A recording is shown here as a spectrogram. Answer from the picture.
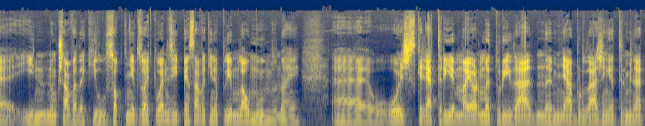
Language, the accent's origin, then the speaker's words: Portuguese; Vila do Conde, Porto, Portugal; moved away as an adult; also born or lived in Braga; Saí do Rio Ave, saí de Vila do Conde, onde nasci e onde vivi sempre até aos 23, 24 anos, e fui para Braga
